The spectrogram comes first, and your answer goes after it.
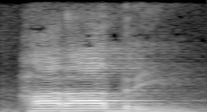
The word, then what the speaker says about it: Haradrim: Toda vez que alguém pronuncia uma palavra élfica como oxítona, morre um elfo da floresta, gente. Não façam isso, tá? Por favor. Ainur, Valar, Haradrim.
